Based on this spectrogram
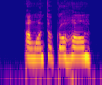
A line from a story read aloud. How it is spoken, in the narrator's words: Souchong bawled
